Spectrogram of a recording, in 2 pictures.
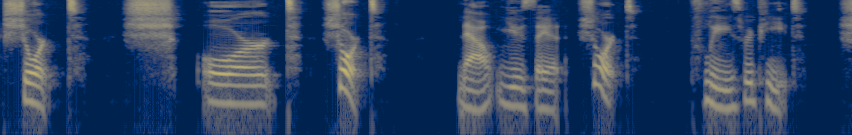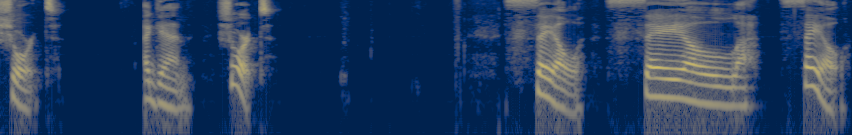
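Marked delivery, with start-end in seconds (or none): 1.2-3.0 "Short" slowly, long hissed sh held apart; slow sounding-out. Shown as a demonstration. Teacher models word slowly in parts. 14.6-16.0 "Sail" drawn out long and loud; slow modelling. Shown as a demonstration. Teacher models word slowly.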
